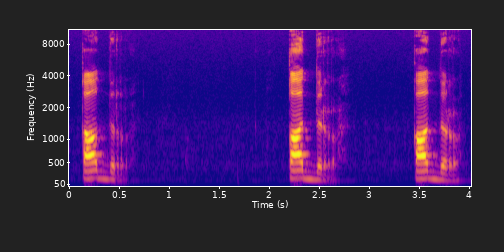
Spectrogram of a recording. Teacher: क़द्र क़द्र क़द्र, तो रॉ को मोटा करना है।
